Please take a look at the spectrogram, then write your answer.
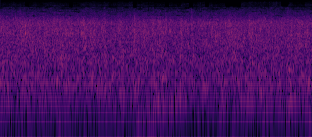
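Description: Steady broadband rush of river water flowing around the legs while wading downstream, continuous and close with no pauses and no voices.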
